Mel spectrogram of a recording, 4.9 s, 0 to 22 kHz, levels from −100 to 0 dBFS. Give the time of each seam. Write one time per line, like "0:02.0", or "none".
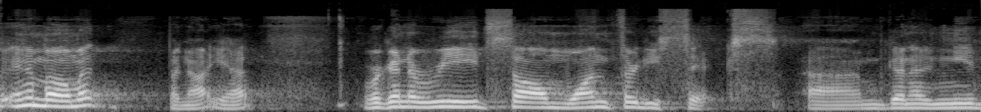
none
